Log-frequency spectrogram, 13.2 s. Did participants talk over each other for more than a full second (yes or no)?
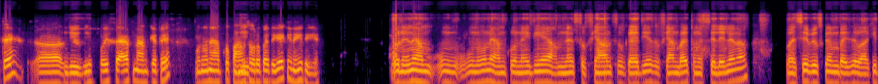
no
